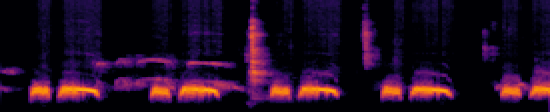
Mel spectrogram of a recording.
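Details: Spotted dove in the 'thổ' voice, 'thúc gù' cooing used to provoke other doves: paired low coos, a short note then a longer one, repeated steadily, with soft hums between and one sharp knock.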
